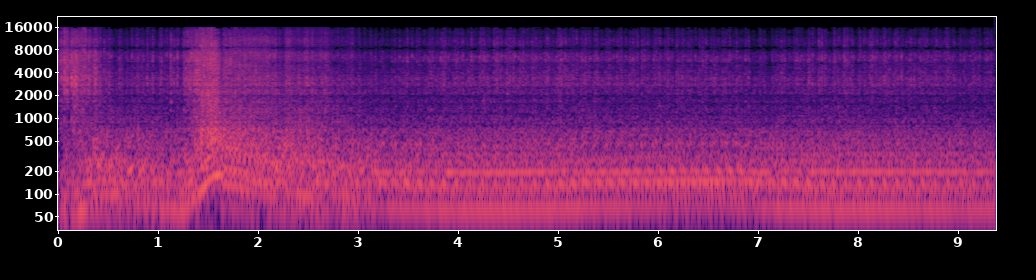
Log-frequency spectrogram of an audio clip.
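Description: A vehicle engine revs up once about a second and a half in, then runs steadily.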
